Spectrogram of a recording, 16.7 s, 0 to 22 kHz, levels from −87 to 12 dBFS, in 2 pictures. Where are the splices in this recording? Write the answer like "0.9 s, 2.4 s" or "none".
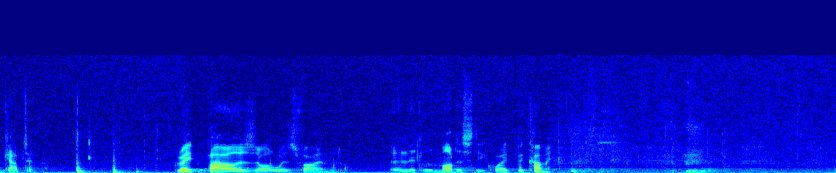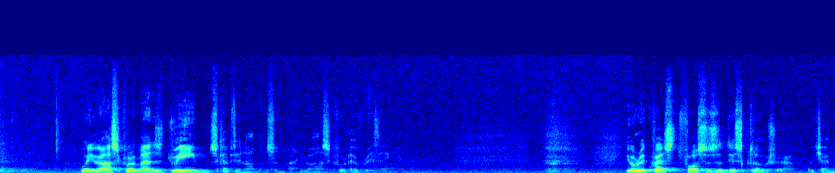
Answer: none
